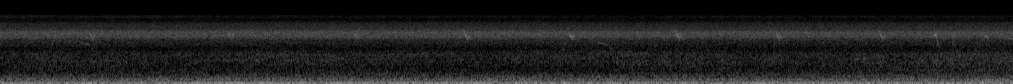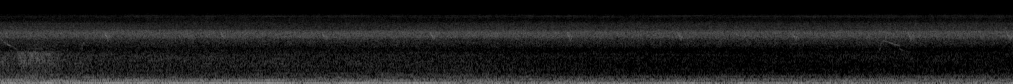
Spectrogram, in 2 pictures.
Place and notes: Next to the baseball field, Cicada cry, birds sound, traffic sound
